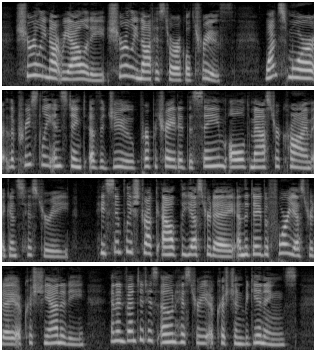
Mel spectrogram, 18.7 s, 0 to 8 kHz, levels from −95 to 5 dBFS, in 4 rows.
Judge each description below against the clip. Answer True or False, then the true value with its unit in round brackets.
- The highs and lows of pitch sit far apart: False (3.5 semitones)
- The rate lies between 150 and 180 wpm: False (140 wpm)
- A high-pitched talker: True (265 Hz)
